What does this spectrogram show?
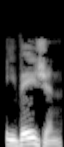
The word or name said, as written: evasion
